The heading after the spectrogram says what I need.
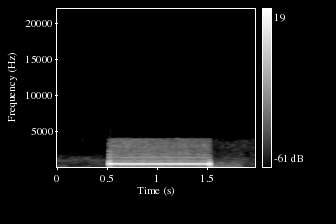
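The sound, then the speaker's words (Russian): A single telephone ringback tone sounds as one steady, unbroken beep at a constant pitch. It lasts about a second and then cuts off into silence. “гудок, гудок и сброс”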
